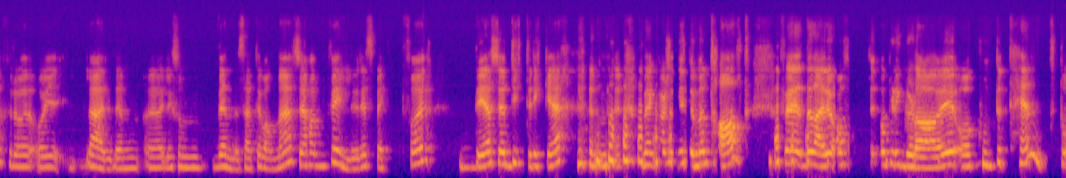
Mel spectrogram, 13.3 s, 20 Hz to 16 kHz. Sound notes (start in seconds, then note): 7.2 laughter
